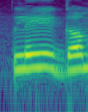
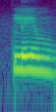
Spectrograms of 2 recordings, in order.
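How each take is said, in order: First: A g sound is pronounced before the m. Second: No g sound is pronounced before the m. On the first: The speaker calls it wrong. "नहीं बोलेंगे" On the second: The speaker calls it right. "बोलते हैं"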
